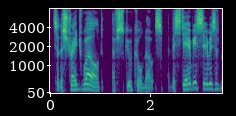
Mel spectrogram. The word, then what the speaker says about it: Schuylkill: Schuylkill is the correct pronunciation of this word. It is actually spelled S-C-H-U-Y-L-K-I-L-L.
